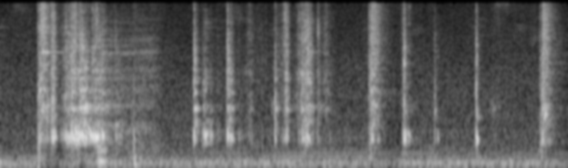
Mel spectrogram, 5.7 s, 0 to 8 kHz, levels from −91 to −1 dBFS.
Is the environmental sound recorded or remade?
recorded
